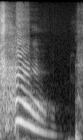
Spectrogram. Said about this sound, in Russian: Будь здоров. Спасибо.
